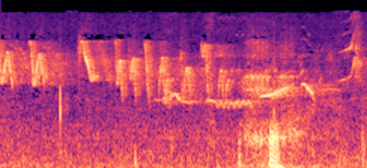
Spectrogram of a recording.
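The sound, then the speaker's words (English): A Cetti's warbler sings, giving a faint series of short, sharp, high chirping notes in quick succession, with a brief downward-sweeping call partway through, over quiet background noise and no talk. “there's that Cetti's warbler right behind us.”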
